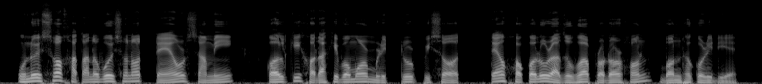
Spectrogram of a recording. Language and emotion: Assamese, neutral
